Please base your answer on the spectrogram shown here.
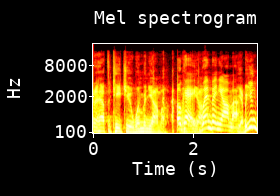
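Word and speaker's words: Wembanyama: so we're going to have to teach you women Yama okayama yeah but you can call him wimby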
